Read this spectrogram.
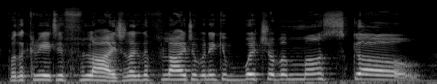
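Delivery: high, loud outraged lament; pompous writer mourning his Kiev; loud grieving tirade. Acted. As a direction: rage over the ruined city. Bulgakov laments lost Kiev.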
